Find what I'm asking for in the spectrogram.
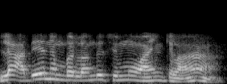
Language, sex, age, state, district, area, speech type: Tamil, male, 18-30, Tamil Nadu, Madurai, urban, conversation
